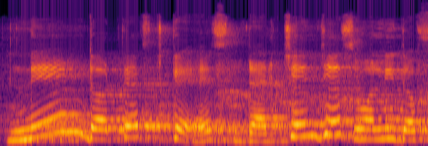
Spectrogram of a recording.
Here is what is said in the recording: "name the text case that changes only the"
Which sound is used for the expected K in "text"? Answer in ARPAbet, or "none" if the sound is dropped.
none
